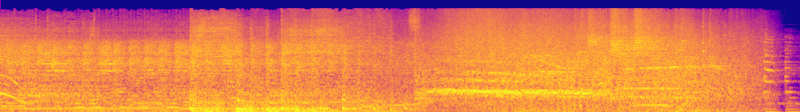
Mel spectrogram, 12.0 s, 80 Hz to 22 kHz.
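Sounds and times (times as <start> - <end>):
crowd cheering and yelling: 0.0 - 2.2, 6.0 - 11.6.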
